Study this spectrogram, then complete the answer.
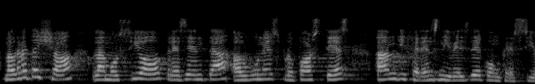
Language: Catalan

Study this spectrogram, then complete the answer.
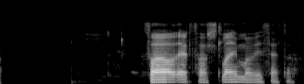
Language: Icelandic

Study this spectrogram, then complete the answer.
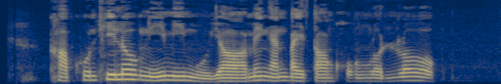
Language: Thai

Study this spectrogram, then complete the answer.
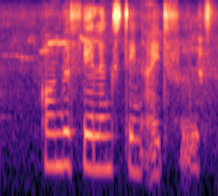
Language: Afrikaans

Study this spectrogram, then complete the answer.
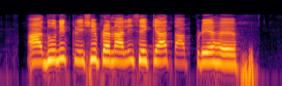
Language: Hindi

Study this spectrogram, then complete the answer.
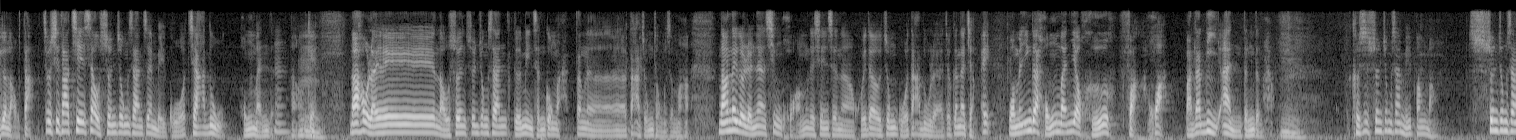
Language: Chinese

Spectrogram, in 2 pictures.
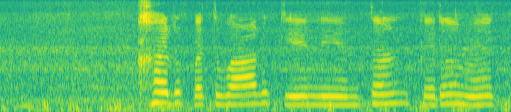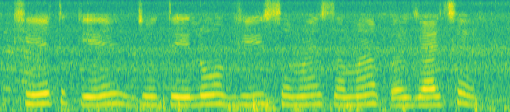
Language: Maithili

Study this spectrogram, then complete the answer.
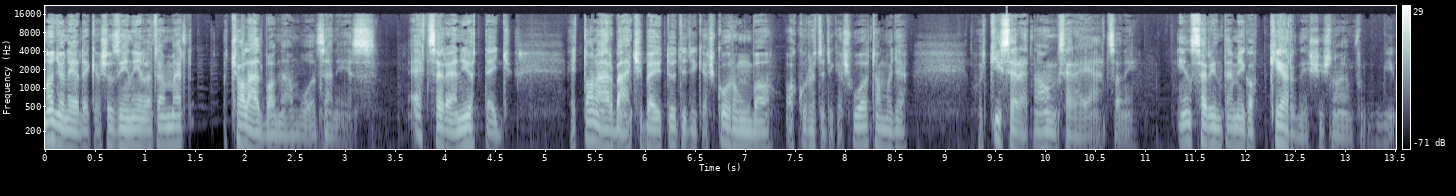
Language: Hungarian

